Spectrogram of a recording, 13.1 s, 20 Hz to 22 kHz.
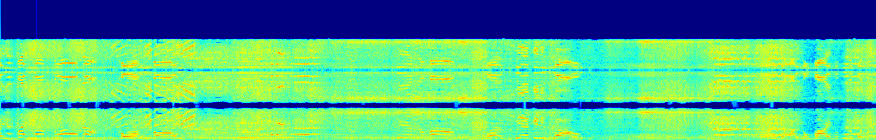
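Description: Mini 4WD toy race cars running on a plastic track, heard as a racing-car sound effect with tyre squeals. Voices shout over it and music plays underneath.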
